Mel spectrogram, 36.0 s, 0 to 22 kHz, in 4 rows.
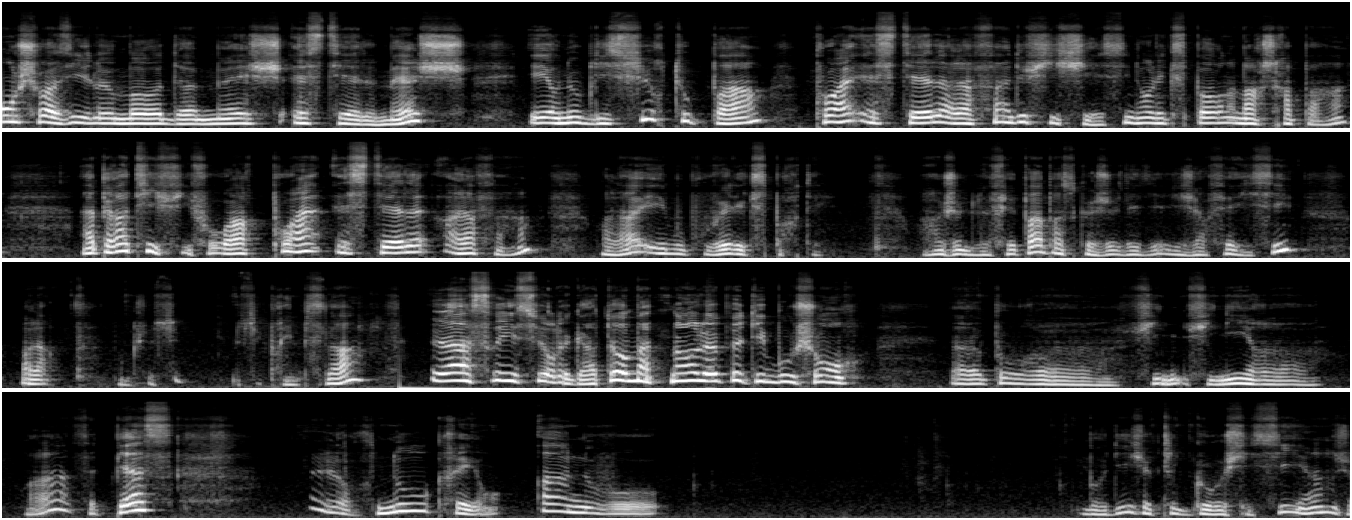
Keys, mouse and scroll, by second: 4.8 click, 9.0-9.5 scroll up 2, 17.4 Escape, 19.5 Delete, 23.8 scroll up 2, 24.4 right click, 28.1 scroll down 2, 31.5 click, 33.2 click, 33.9 click.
